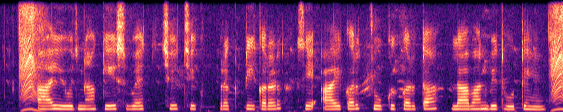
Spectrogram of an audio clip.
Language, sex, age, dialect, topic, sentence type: Hindi, female, 18-24, Kanauji Braj Bhasha, banking, statement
